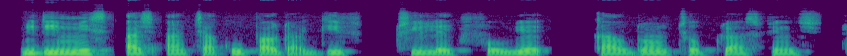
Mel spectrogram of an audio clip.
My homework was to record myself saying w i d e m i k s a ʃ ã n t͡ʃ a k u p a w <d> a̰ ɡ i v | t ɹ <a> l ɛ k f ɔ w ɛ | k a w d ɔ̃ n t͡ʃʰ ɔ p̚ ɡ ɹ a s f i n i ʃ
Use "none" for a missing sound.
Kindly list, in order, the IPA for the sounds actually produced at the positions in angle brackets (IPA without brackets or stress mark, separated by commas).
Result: d, i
